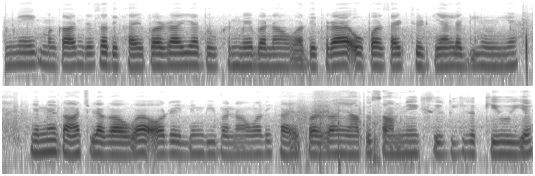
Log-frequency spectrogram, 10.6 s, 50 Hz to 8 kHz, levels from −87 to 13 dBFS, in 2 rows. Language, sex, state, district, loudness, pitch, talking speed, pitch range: Hindi, female, Maharashtra, Aurangabad, -18 LUFS, 175 Hz, 230 wpm, 170-180 Hz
